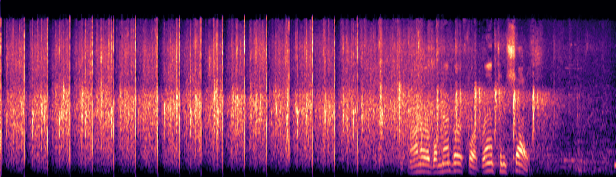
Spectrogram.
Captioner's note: applause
